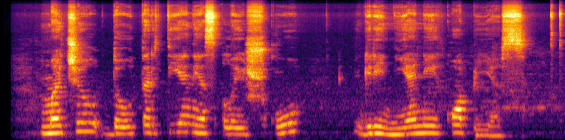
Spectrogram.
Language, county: Lithuanian, Kaunas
